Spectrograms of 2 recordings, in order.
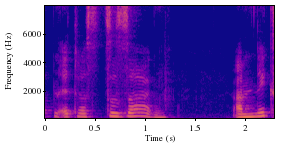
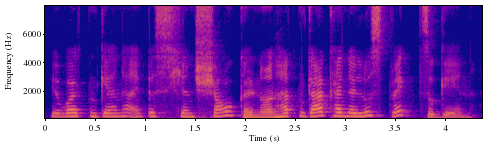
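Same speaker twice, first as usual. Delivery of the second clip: plain reading voice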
